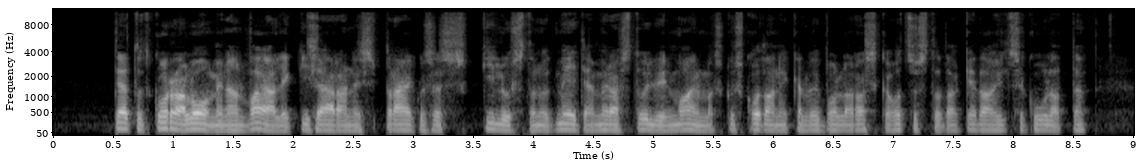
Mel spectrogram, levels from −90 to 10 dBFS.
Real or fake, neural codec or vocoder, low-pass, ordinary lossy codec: fake; codec, 44.1 kHz, 7.8 kbps, DAC; 10.8 kHz; AAC, 48 kbps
